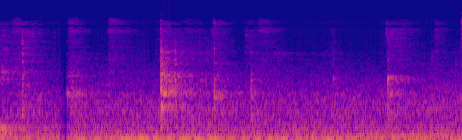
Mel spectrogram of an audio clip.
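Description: A few separate light plastic clicks and taps as a filter is fitted into a robot vacuum's plastic dust bin, over a low steady hum.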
